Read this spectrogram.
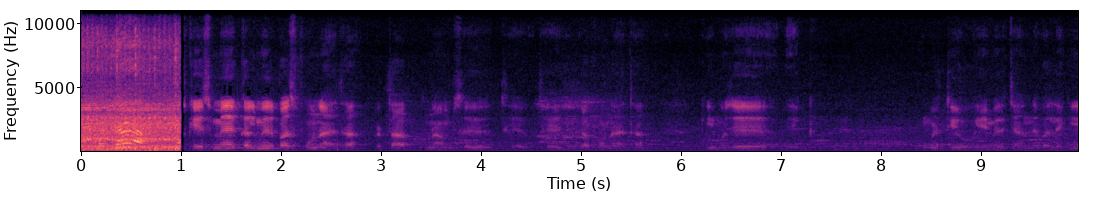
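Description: A middle-aged man speaks calmly into a microphone close by.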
